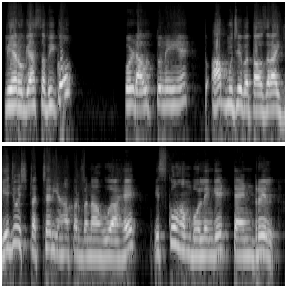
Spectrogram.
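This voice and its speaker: A male teacher giving an online biology lesson in Hindi-English mix, repeating key terms and urging students to answer quickly. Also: a little high, a little mellow. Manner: repetitive, keeps asking students to answer quickly; drills terms by repeating them slowly.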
